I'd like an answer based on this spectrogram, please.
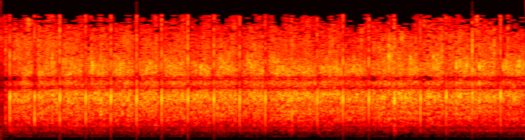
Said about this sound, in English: The doctor of the day offers his services on a volunteer basis for those in the legislature and those in the Capitol, and we appreciate that, and please give him a round of applause.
